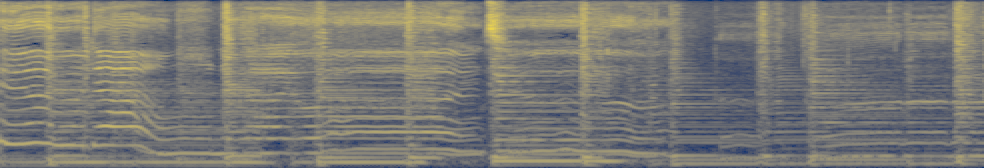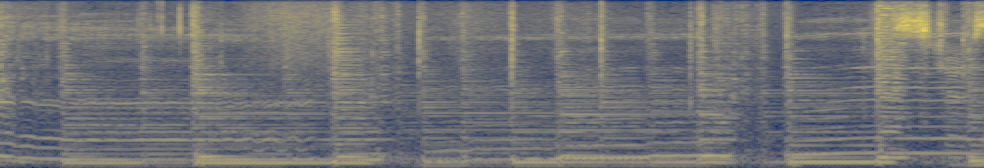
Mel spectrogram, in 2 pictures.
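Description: Acoustic guitar playing an instrumental passage of a song, with a held sung note wavering and fading in the first second or so.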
